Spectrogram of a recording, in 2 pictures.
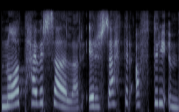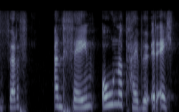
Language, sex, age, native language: Icelandic, female, 20-29, Icelandic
